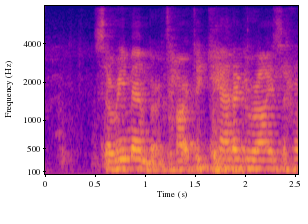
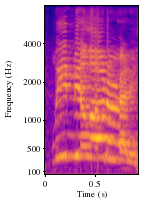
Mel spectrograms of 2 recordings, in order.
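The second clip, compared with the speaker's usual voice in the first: put-on annoyed child; 12 semitones higher, 9 dB louder, faster than usual.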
